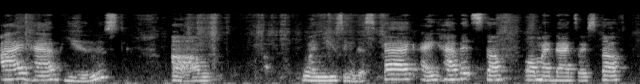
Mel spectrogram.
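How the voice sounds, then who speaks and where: A woman talks very slowly at a medium pitch over noticeable background noise. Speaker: fashion YouTuber. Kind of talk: product review vlog. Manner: casual, frequent fillers.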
